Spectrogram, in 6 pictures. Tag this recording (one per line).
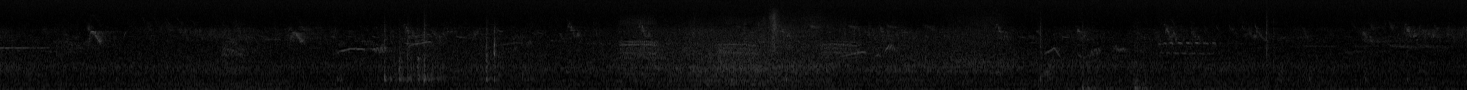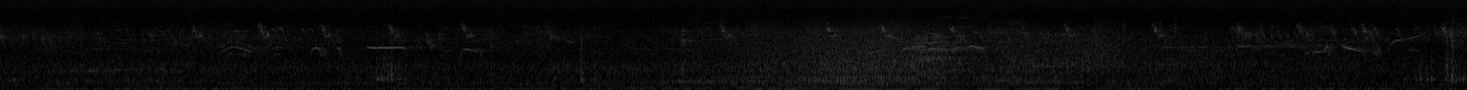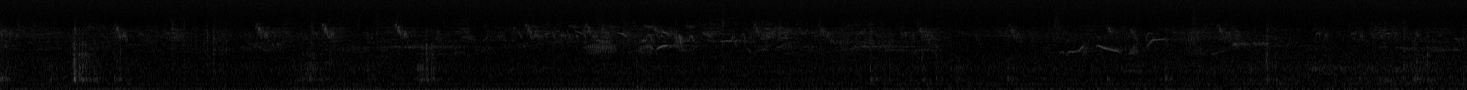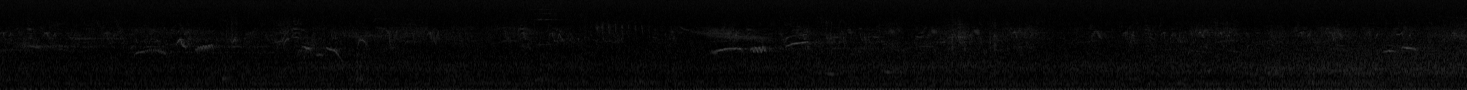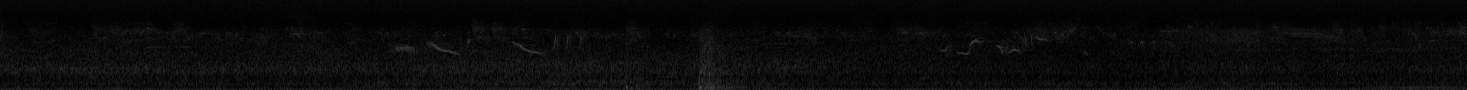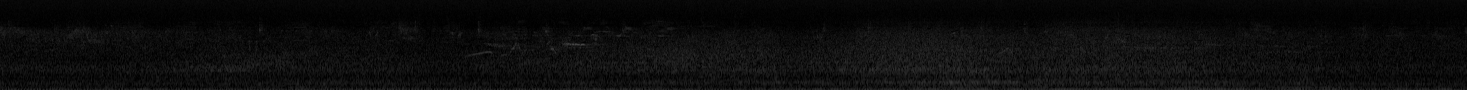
background
Birds
Cars
Spring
